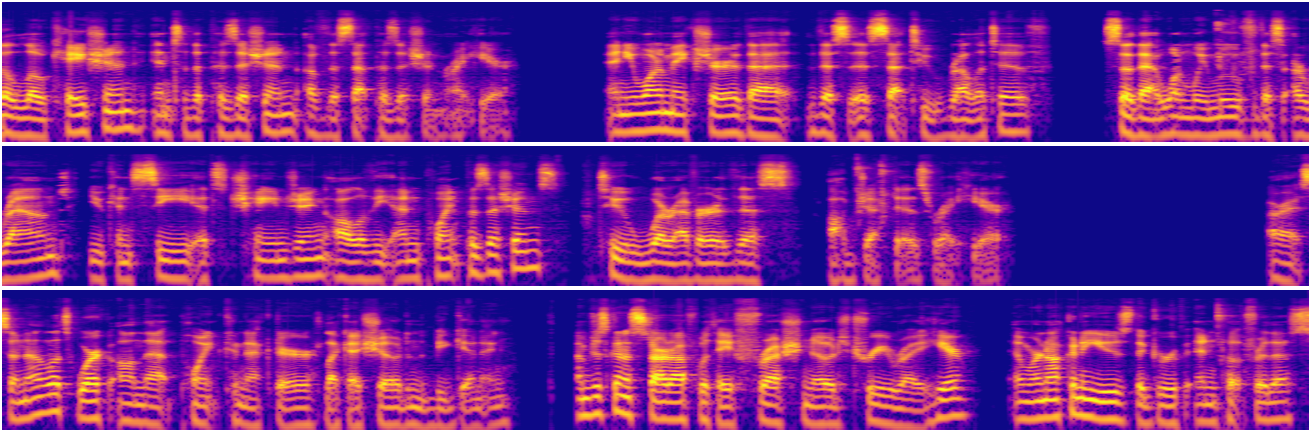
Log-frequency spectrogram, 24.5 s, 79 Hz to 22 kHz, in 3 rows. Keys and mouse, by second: 0.6-3.4 drag, 3.7 middle click, 6.2 click, 7.6 g, 11.6 ctrl+click, 17.2 click, 19.7 middle click, 24.1-24.5 alt+drag.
